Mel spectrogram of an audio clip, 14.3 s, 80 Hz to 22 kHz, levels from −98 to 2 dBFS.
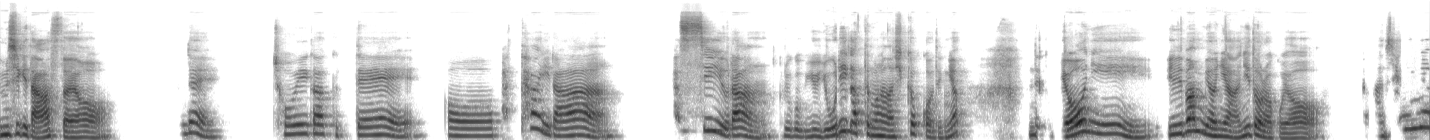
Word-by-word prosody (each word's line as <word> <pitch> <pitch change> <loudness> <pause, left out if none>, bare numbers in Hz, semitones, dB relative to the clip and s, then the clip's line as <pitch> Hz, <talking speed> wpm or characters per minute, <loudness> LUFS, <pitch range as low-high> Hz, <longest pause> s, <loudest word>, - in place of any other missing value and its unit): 음식이 235 +1 +3
나왔어요. 160 -1 +1 0.7
근데 255 -11 -4 0.5
저희가 255 0 -2
그때 220 -4 -4 0.3
어 200 -1 -2 0.2
팟타이랑, 215 - 0 0.5
파씨유랑 215 - 0
그리고 190 -3 -7
요 190 -1 -3
요리 235 - +2
같은 280 -3 +1
걸 205 - +4
하나 180 -2 +3
시켰거든요. 175 - -3 0.6
근데 230 +1 -5 0.2
면이 250 - +4
일반 285 +8 +4
면이 200 -6 +4
아니더라고요. 150 - 0 0.4
약간 195 - -11
생면 405 +3 -1
210 Hz, 240 characters per minute, -24 LUFS, 185-255 Hz, 0.7 s, 걸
